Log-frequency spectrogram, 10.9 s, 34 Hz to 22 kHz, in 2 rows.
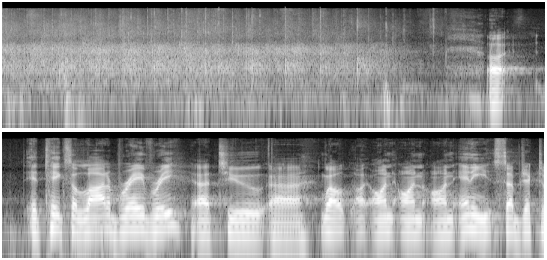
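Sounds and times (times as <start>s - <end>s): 
audience applause: 0.0s - 4.2s
speech: 4.9s - 10.8s.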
